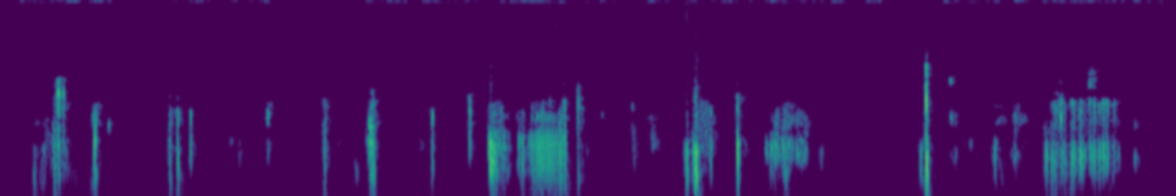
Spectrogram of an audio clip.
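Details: Stomach growling after skipping breakfast: bursts of low gurgling and bubbling rumbles, irregular and separated by quiet gaps; borborygmi on an empty stomach.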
